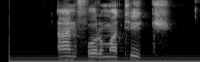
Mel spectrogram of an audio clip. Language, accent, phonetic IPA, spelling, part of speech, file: Persian, Iran, [ʔæɱ.foɹ.mɒː.t̪ʰíːkʰʲ], انفورماتیک, noun, Fa-انفورماتیک.ogg
- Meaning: 1. computer science 2. information science 3. informatics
